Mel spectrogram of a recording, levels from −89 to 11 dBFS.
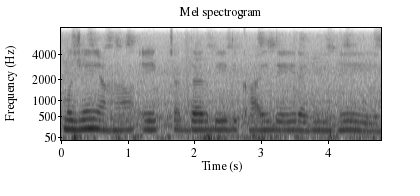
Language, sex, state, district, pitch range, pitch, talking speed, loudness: Hindi, female, Madhya Pradesh, Dhar, 185-195 Hz, 190 Hz, 110 wpm, -15 LUFS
